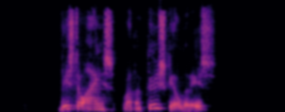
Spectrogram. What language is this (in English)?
Western Frisian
